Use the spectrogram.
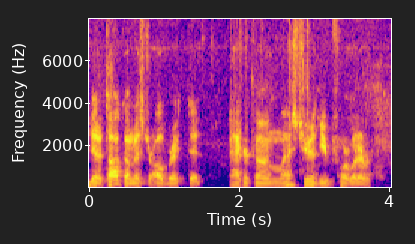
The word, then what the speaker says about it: Ulbricht: A Silk Road founder, Ross, how do you pronounce his last name? Ulbricht.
